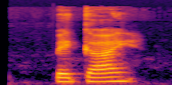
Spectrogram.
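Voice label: "big guy", English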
